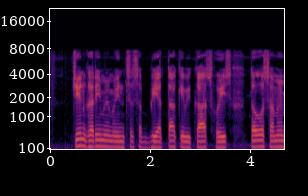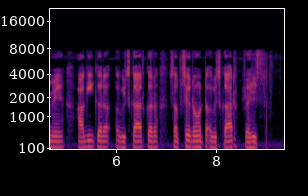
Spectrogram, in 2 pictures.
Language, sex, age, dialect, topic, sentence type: Chhattisgarhi, male, 18-24, Northern/Bhandar, agriculture, statement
